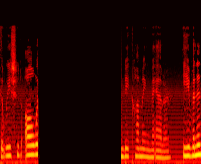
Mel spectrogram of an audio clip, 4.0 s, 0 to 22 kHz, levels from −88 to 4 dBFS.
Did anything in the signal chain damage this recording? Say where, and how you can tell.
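Yes. Damage shows up at three stages.

Mains buzz sits under the whole clip. It is a steady, raspy 60 Hz buzz, with harmonics climbing well into the kHz range. It sits roughly 25 dB below the speech. This is an analogue wiring problem. Sharp switching spikes from a dimmer, a rectifier or an unshielded run get into the line twice per mains cycle. That spiky shape is what makes the buzz rasp rather than hum.

There is an audio dropout to silence from 0.76 s to 2.42 s. The speech stops mid-flow and returns about 1.66 s later. The gap is silent. No room tone remains, and nothing spoken in that span survives. The cause is likely at the input stage. The device or its link was lost, and the recorder kept writing silence until the signal returned.

A gap at a join of encoded pieces opens from 3.09 s to 3.11 s. It is a 28 ms hole in otherwise continuous speech. The codec smears its edges, and the speech resumes exactly where it left off. 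That points to the codec stage. Pieces were encoded separately and joined without trimming. The encoder's start-up delay and last-frame padding stayed in, leaving a short silence at the seam.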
